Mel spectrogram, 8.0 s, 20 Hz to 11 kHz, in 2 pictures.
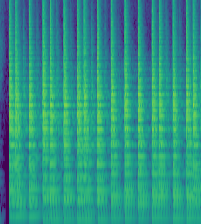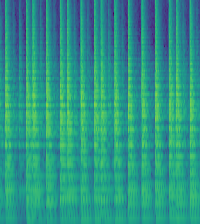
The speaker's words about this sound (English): I also boost the frequencies around 2 and 2.5. So the same melody will sound like this.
